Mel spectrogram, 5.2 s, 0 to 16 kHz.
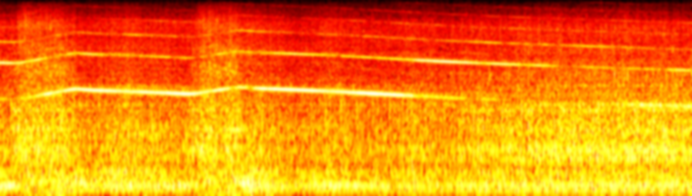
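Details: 1959 Caterpillar D337F diesel genset, stored in a barn 10 to 12 years, just started and resting at idle (needs the shutdown lever to stop). Steady, even idle with a high whistle on top, no knocks or misses: normal idle.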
